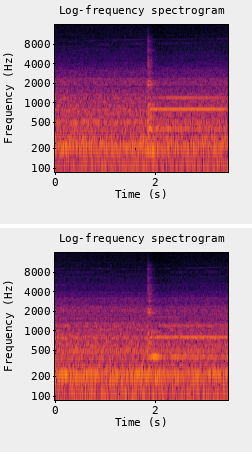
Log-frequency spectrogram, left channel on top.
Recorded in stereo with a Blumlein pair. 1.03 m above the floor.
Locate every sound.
0.0 s an engine running: 10° right, 0.8 m
1.8 s a guitar: 5° left, 1.4 m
